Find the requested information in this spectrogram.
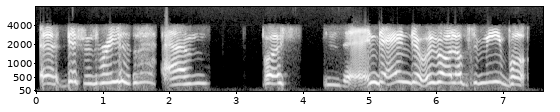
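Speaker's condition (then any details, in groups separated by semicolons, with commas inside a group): Cerebral palsy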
